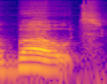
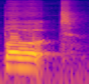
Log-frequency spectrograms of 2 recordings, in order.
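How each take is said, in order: First: Boat with the O moving upward towards oo; American boat, a diphthong O closing to oo; American gliding O. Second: Boat with the O held in one place; long boat without any glide in the O; wrong steady vowel. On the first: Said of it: "they move the O upward". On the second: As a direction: hold a pure, unmoving O in boat. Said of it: "We don't hold the O in one place". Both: Shown as a demonstration.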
